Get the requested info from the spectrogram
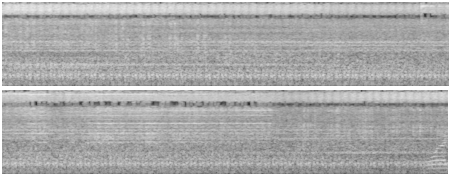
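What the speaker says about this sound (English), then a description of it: "So we're going to modify these by grinding away at the end a little bit." Continuous harsh grinding as a rotary tool wears away the ends of hot-glued tracers, a steady high-pitched whine with a rasping texture held evenly close-up for over ten seconds without a break.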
